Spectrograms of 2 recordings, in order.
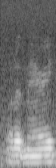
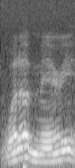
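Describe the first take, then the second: First: The greeting is said in a plain tone. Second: The greeting is said in an exaggerated tone.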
